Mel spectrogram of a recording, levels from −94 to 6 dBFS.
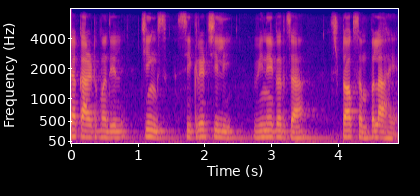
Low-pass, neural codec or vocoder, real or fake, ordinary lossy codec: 7.2 kHz; none; real; none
